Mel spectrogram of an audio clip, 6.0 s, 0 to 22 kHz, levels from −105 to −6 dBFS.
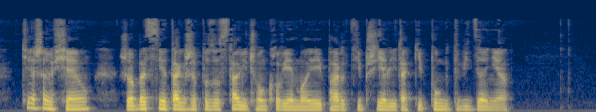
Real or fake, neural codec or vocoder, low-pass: real; none; 10.8 kHz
